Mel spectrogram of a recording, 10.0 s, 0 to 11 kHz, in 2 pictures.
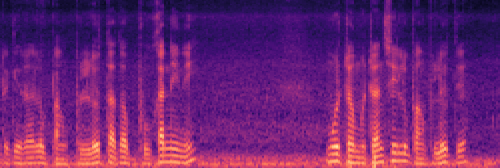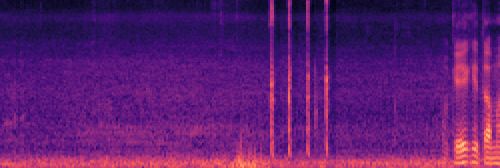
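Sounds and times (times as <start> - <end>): distant traffic rumble: 0.0 - 10.0
sharp clicks: 7.7 - 8.4.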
